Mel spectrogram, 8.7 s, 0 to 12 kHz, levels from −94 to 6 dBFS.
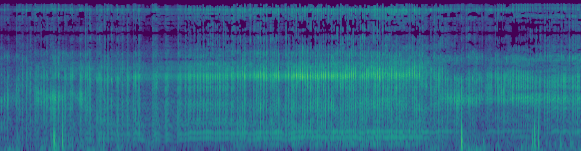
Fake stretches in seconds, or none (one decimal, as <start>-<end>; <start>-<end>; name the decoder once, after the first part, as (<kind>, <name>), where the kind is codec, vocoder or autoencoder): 0.0-2.4 (codec, HILCodec); 3.5-7.7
